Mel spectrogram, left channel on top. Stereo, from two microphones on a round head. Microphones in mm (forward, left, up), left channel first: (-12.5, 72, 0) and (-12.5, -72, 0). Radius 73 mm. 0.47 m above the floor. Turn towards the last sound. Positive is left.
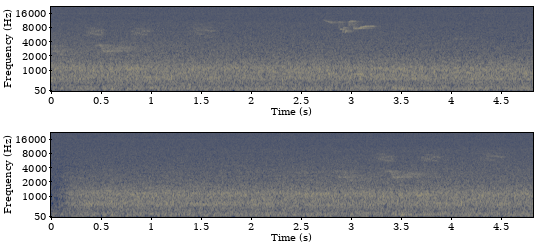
No sound to turn to.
